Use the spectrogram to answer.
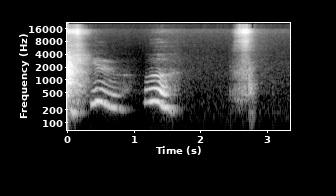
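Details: Sneezing compilation: a sharp intake and two voiced rising 'ah' build-ups, then a final sneeze burst; ordinary sneezing.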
